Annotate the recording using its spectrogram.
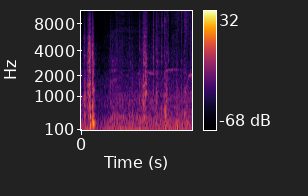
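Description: Cardboard box being opened by hand: a sharp rip of cardboard or tape near the start, then lighter scraping, clicks and rustling as the flaps are worked loose.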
